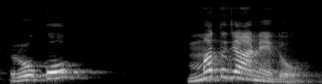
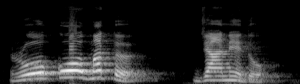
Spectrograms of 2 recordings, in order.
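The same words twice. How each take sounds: First: "रोको", a clear stop, then slow "मत जाने दो"; pause after रोको. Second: Loud drawn-out "रोको मत", a stop, then lower "जाने दो"; pause after मत. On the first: Teacher shows the comma's place: pause after "रोको". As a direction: break the sentence right after "रोको". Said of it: "रोको के बाद में विराम चिन्ह का प्रयोग हो गया". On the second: Teacher shows the moved comma: pause after "मत". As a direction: break the sentence after "मत", not after "रोको". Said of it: "यहाँ विराम चिन्ह मत के साथ प्रयोग हुआ है". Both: Shown as a demonstration.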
